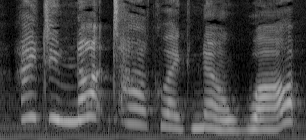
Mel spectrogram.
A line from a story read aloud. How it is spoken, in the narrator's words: cried Francie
